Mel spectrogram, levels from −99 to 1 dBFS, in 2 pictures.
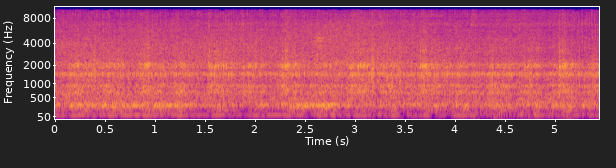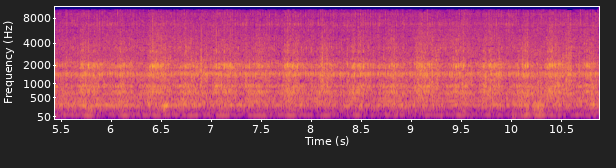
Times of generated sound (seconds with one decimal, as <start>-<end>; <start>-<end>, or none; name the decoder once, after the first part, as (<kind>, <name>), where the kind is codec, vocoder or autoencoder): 4.2-5.2 (autoencoder, DAC-VAE)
